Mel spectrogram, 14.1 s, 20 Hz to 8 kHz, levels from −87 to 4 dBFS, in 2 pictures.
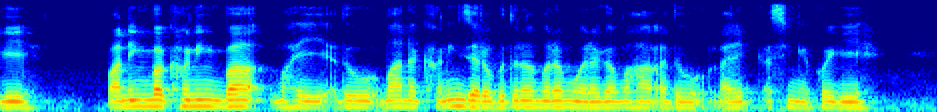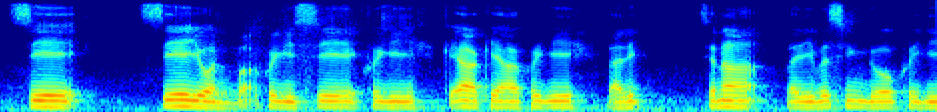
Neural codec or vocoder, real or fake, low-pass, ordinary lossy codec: none; real; 7.2 kHz; Opus, 24 kbps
